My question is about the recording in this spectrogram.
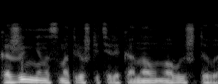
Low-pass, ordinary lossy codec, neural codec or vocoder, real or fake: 7.2 kHz; Opus, 64 kbps; none; real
